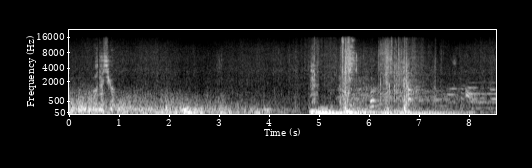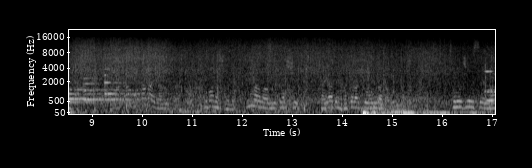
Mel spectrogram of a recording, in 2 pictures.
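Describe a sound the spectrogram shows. Wind blows strongly through tall grass.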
